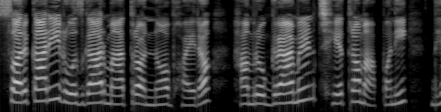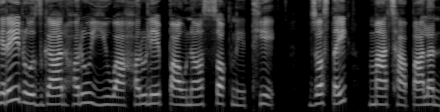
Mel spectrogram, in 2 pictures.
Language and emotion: Nepali, neutral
